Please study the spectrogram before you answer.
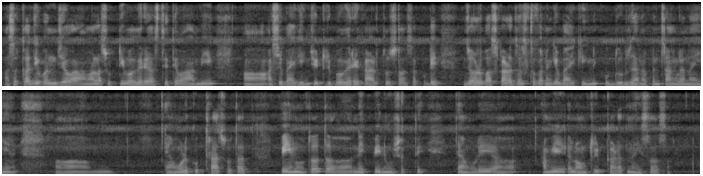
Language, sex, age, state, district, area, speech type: Marathi, male, 18-30, Maharashtra, Yavatmal, rural, spontaneous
